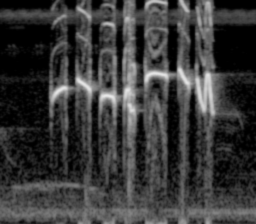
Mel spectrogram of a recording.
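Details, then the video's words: Oriental magpie-robin (kacer) singing loudly in the lively, clear 'gacor ngeplong' style to call a rival: seven rapid, loud whistled notes, some rising and some falling, ending in a brief twisting flourish, over a quiet background. "suara burung kacer gacor ngeplong memanggil lawan"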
